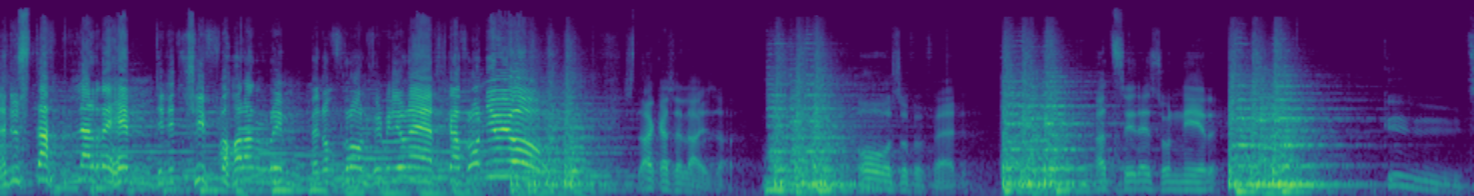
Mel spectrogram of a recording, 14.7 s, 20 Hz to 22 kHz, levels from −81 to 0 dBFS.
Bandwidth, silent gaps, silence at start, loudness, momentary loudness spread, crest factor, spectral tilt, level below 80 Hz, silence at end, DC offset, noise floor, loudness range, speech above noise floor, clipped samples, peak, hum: 17.5 kHz; none; 0 s; -21 LUFS; 21 LU; 20 dB; -4.5 dB/octave; -48 dBFS; 0 s; under 0.1%; -44 dBFS; 8 LU; 21 dB; under 0.1%; -4 dBFS; none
